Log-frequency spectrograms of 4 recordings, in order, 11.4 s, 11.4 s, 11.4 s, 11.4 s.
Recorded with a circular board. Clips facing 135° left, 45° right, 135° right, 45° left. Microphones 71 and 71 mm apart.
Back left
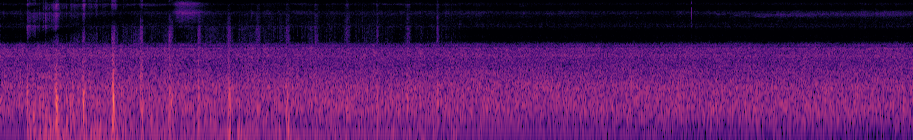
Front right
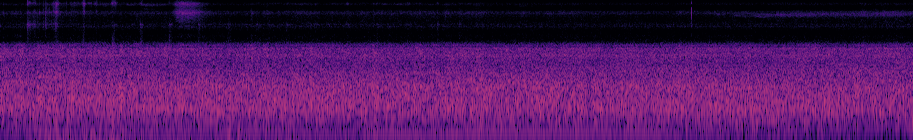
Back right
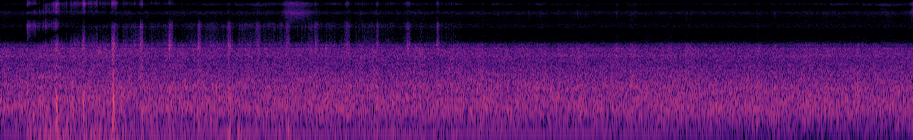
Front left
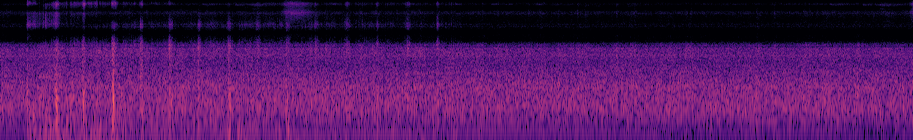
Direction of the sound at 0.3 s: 120° left.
